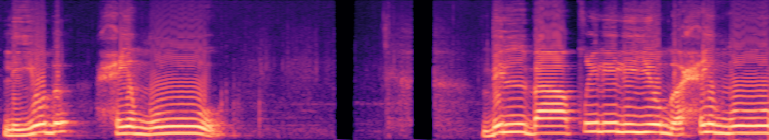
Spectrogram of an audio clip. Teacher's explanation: बिलबातिल लियुदहिदू, यहाँ पर देखें दाल है, यहाँ बुआद है, दोनों फर्क करेंगे, दाल को बारीक पढ़ेंगे, बुआद को मोटा।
